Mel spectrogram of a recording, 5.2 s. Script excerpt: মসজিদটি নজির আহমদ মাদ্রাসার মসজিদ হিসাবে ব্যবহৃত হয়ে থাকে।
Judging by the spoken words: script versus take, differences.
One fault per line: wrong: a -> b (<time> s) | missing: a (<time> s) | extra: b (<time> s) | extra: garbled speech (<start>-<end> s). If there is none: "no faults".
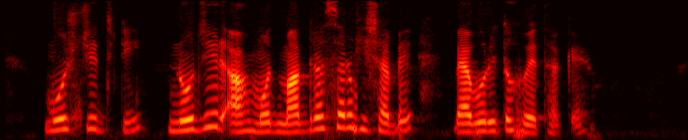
missing: মসজিদ (2.6 s)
